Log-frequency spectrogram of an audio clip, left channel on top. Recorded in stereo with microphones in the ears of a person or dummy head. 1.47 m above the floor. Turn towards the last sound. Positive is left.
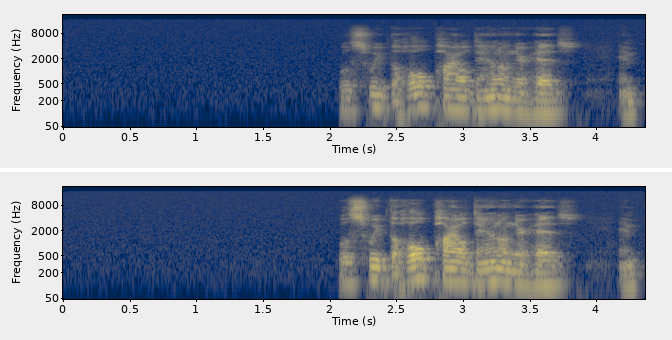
turn(degrees=25)  # may be behind; listen again after turning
